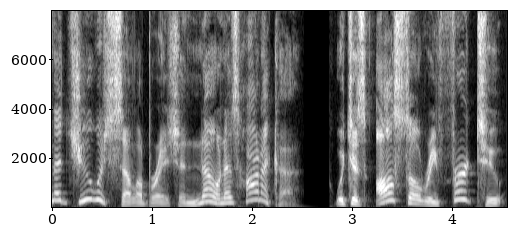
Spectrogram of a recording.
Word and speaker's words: Hanukkah: in the word but no matter how you spell it it's always pronounced the same way Hanukkah say it with me ha na Ka Hanukkah and it's always celebrated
